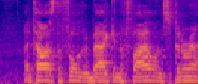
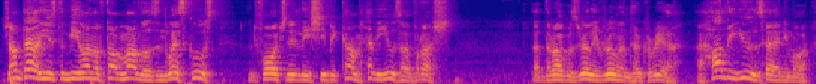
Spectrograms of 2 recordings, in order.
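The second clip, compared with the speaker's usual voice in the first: higher, hammed-up Russian-French mix; bad Russian accent; 5 semitones higher than usual. Crook explains Chantel to detective, in bad Russian. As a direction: gossip like a bad foreign crook. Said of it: "My Russian and French are identical".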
